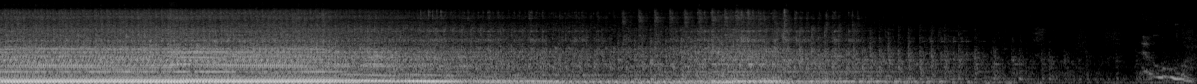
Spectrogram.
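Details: Detroit 271 two-cylinder diesel in a 1940s Allis Chalmers, first start in many years: a few seconds of even steady chug, then shut off and winding down; motor sounds good, smoke suspected from a problem injector.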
